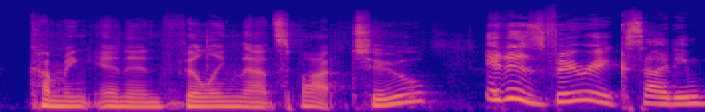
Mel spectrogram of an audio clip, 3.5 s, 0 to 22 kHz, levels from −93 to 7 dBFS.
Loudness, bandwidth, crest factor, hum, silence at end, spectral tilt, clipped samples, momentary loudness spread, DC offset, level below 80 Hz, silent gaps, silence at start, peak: -30 LUFS; 15 kHz; 18 dB; none; 0 s; -5 dB/octave; under 0.1%; 6 LU; under 0.1%; -70 dBFS; none; 0.15 s; -12 dBFS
